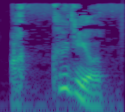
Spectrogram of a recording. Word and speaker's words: ACCUDIO: イヤホンの性能を最大限に発揮できるアプリというので、で、アクディオっていうんです。アクディオっていうのかな。 ACCUDIO って読むんですけどね、これ。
